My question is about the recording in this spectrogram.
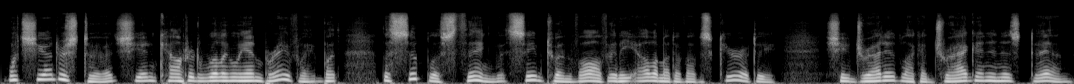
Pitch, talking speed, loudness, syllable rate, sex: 155 Hz, 155 wpm, -17 LUFS, 5.1 syllables/s, male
